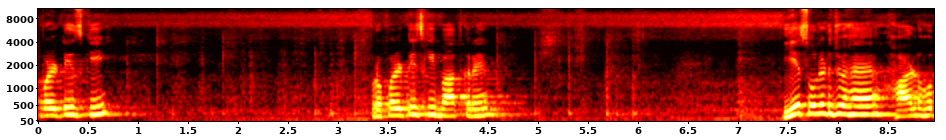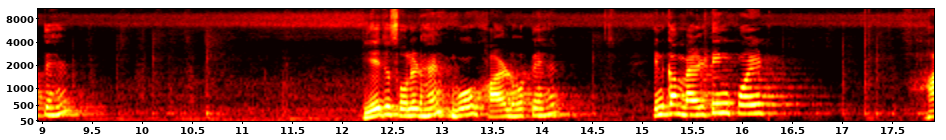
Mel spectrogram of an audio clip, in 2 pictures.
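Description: Chalk taps and scratches on a board.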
